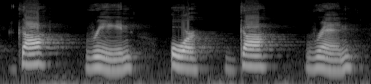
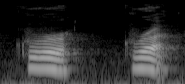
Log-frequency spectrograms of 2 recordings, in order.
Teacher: the key is is to say this smoothly without adding an uh sound between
